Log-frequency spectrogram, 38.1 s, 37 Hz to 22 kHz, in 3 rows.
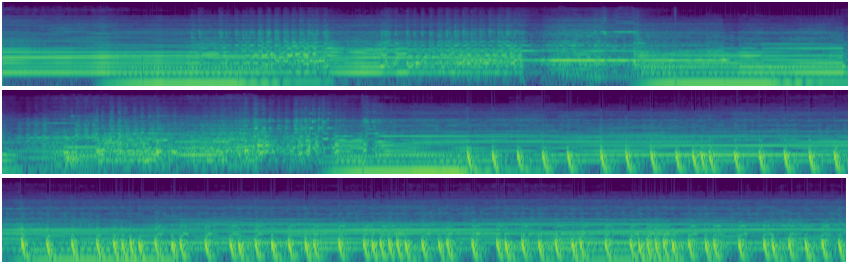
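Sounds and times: deep sustained drone: 0:00.0 - 0:38.0
electric bass guitars: 0:00.0 - 0:38.0
steady throbbing pulse: 0:00.0 - 0:38.0.

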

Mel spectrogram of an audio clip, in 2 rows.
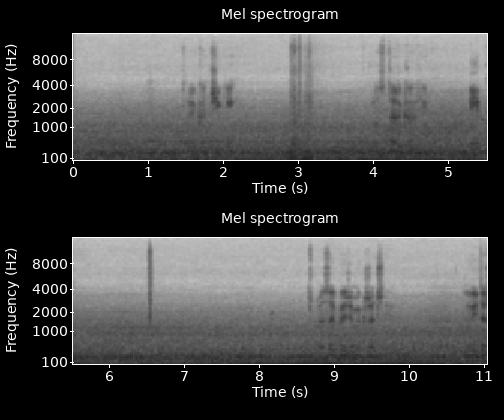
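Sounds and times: diesel engine drone in cabin: 0:00.0 - 0:11.0
road and tyre noise: 0:00.0 - 0:11.0.

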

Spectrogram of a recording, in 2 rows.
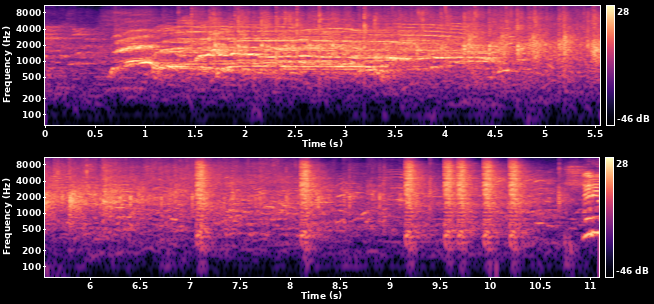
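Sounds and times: crowd voices: 0:00.0 - 0:11.0
audience clapping: 0:01.4 - 0:10.8.

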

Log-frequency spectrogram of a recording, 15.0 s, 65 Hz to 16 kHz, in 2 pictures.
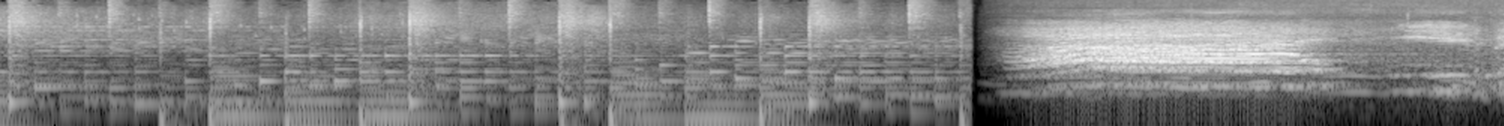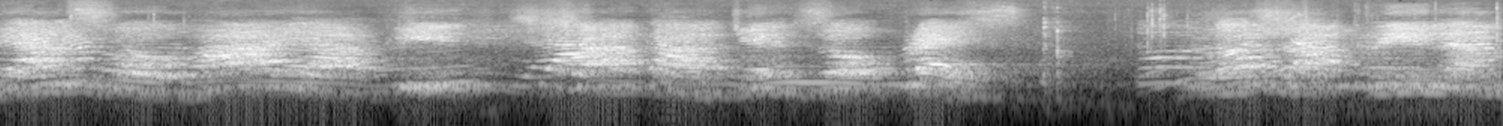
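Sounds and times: intro music: 0:00.0 - 0:04.9
children singing unaccompanied: 0:04.9 - 0:15.0.

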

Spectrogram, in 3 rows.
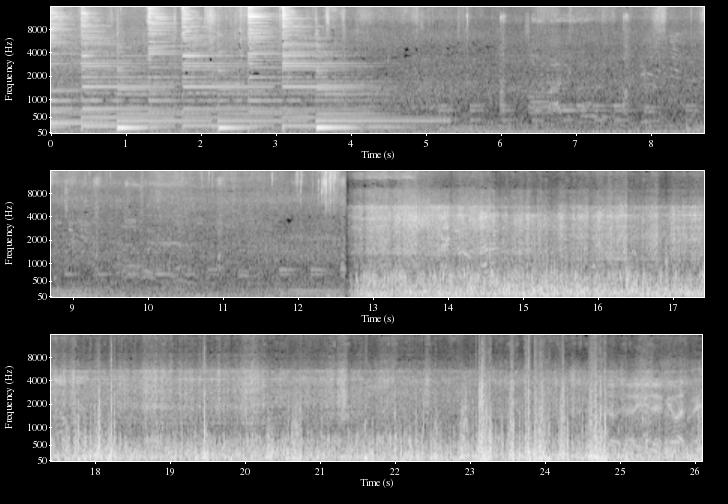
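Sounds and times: faint background music: 0:00.0 - 0:12.7
wind buffeting microphone: 0:00.0 - 0:26.0.

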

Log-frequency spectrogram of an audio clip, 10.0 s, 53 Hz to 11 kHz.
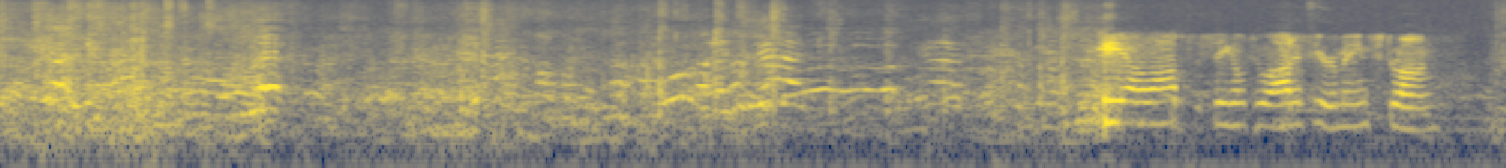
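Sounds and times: excited crowd chatter: 0:00.0 - 0:10.0.

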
